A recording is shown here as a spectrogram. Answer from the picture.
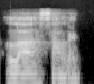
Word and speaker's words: La Salette: Nah, La Salette itu apa? Jadi tulisannya memang La Salette, betul, tetapi membacanya itu sebenarnya La Salette tanpa E ya.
